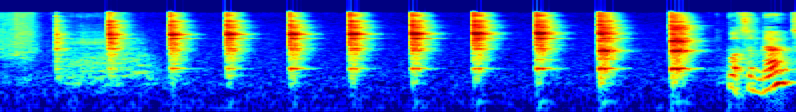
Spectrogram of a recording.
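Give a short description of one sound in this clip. A metal tool taps rhythmically against a bicycle wheel.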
